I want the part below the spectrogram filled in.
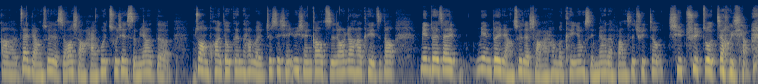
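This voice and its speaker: With fairly even intonation and a medium pitch, this woman talks very fast. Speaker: kindergarten teacher. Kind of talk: casual chat.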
